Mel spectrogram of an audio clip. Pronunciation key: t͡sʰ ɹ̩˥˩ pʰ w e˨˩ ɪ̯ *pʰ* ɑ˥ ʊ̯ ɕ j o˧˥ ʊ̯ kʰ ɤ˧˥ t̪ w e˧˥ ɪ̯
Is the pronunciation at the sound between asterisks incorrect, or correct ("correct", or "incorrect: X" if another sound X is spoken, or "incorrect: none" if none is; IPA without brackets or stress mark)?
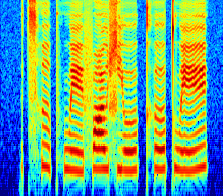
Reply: incorrect: f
